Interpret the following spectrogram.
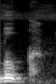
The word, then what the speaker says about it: book: कुछ केसेस ऐसे होते हैं जहाँ पे डबल ओ का उच्चारण भी करते हैं छोटा ओ की मात्रा, जैसे देखिए BOOK, इसको हम पढ़ते हैं बुक।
